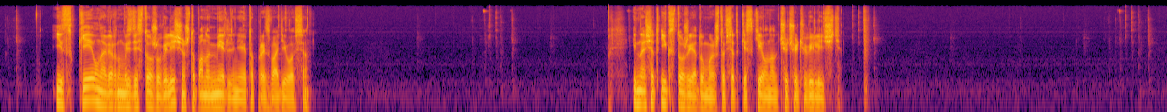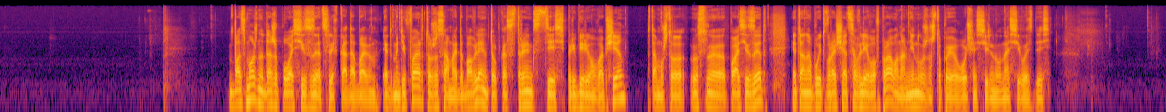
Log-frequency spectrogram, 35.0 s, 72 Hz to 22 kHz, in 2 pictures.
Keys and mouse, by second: 0.2 space, 1.1-3.8 drag, 4.2 click, 4.4 space, 7.1 space, 7.4 click, 7.6 space, 9.3 space, 10.0 click, 11.2-12.5 drag, 12.8 click, 13.0 space, 16.7 space, 16.9 click, 17.1 space, 19.6 space, 20.7-21.5 drag, 21.9 click, 23.5 click, 25.2-27.6 shift+drag, 29.1-29.7 middle drag, 31.1 click, 31.3 space, 33.4 space, 34.1 click.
